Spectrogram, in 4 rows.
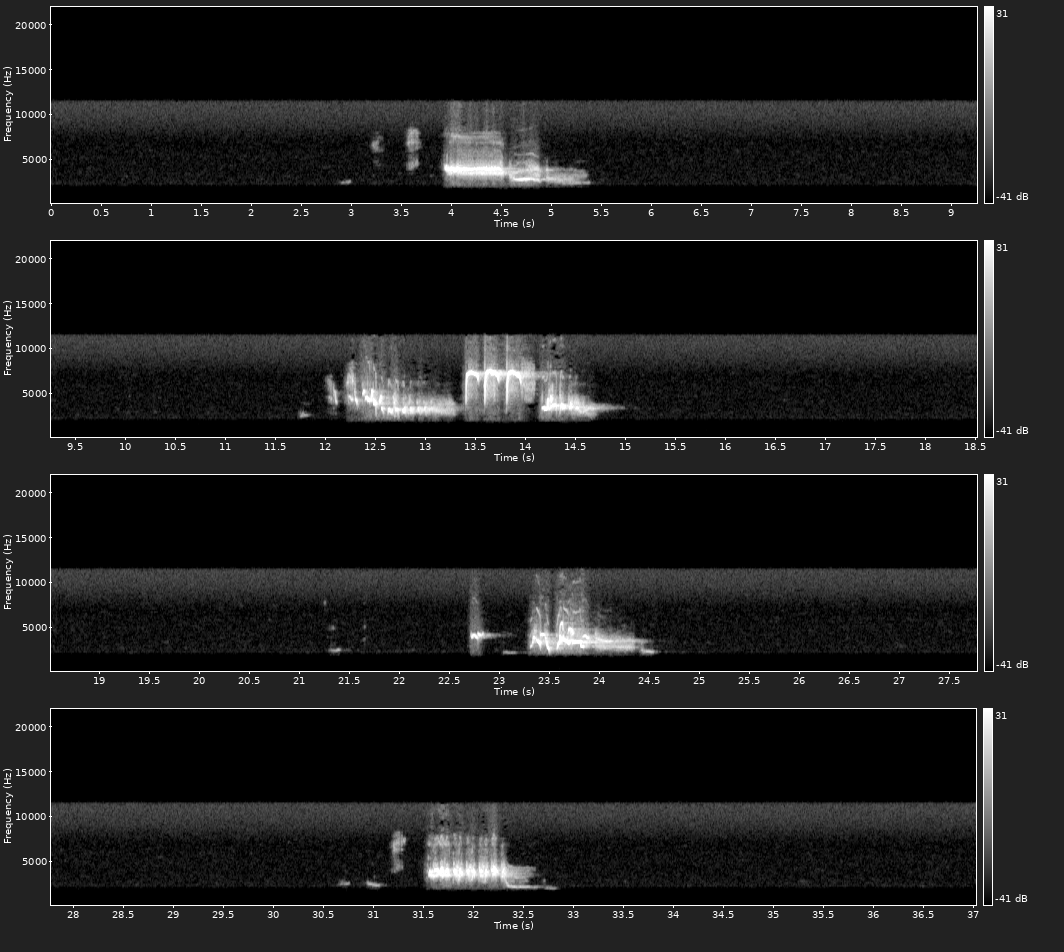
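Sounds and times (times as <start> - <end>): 
European robin singing: 2.9 - 5.4, 11.8 - 15.0, 22.7 - 24.6, 30.7 - 32.9.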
